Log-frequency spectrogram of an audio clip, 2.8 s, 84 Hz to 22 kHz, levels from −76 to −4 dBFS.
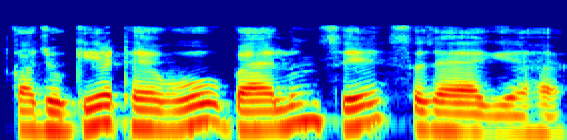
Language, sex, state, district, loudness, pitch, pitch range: Hindi, male, Bihar, Patna, -16 LUFS, 135 Hz, 130-165 Hz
